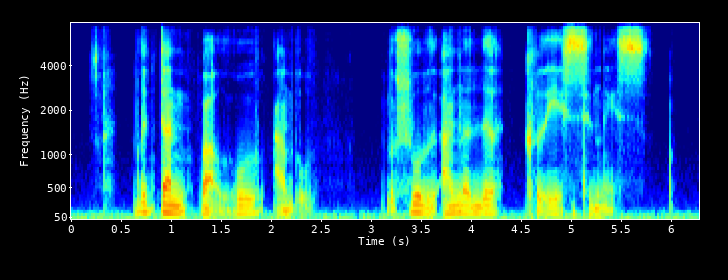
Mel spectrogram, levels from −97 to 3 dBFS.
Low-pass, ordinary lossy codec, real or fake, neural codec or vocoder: 7.2 kHz; Opus, 64 kbps; fake; autoencoder, 22.05 kHz, a latent of 192 numbers a frame, VITS, trained on many speakers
